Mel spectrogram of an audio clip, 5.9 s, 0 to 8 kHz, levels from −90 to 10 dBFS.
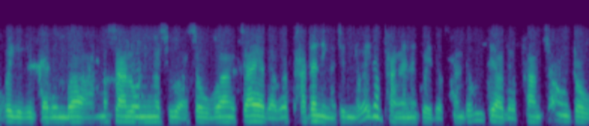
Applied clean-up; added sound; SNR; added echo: none; none; none; none.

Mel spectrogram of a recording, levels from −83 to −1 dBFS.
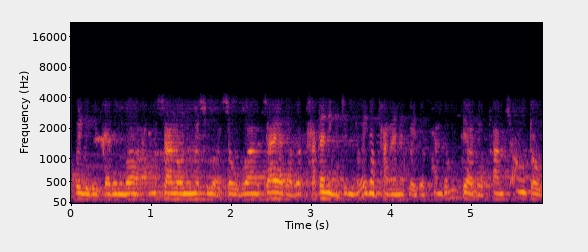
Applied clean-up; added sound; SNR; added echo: none; Piano; 18 dB; reverberation time 3.0 s.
